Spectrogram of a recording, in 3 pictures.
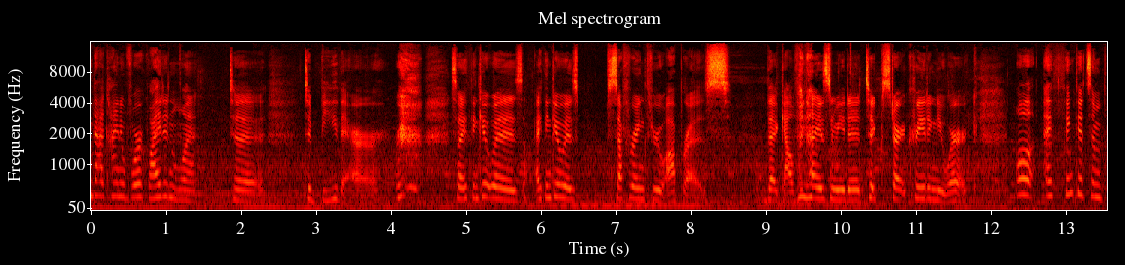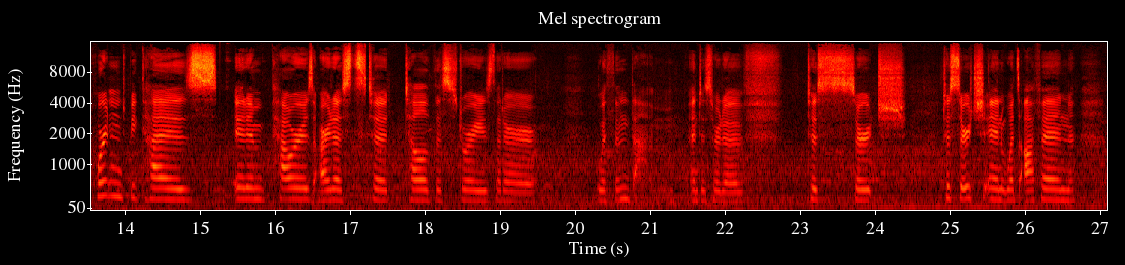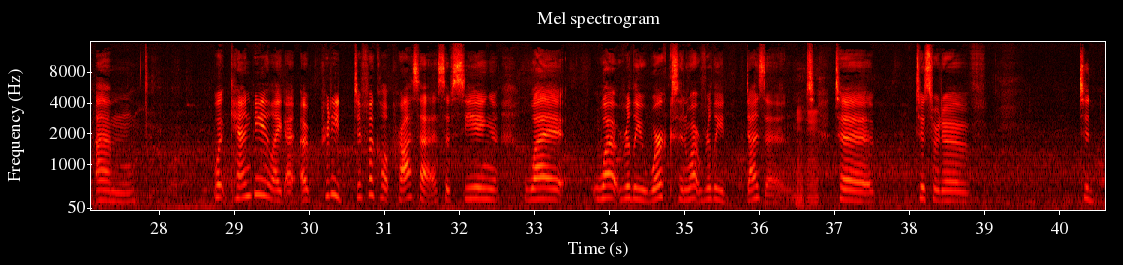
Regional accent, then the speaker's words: Santa Fe, New Mexico, United States; I'm from Santa Fe, New Mexico

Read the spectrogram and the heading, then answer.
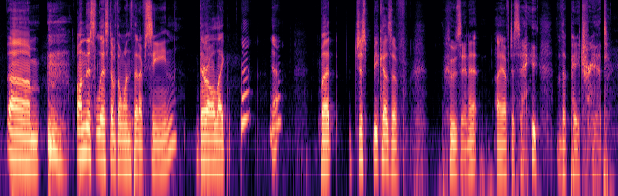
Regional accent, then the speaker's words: Wyoming, United States; I'm from Wyoming

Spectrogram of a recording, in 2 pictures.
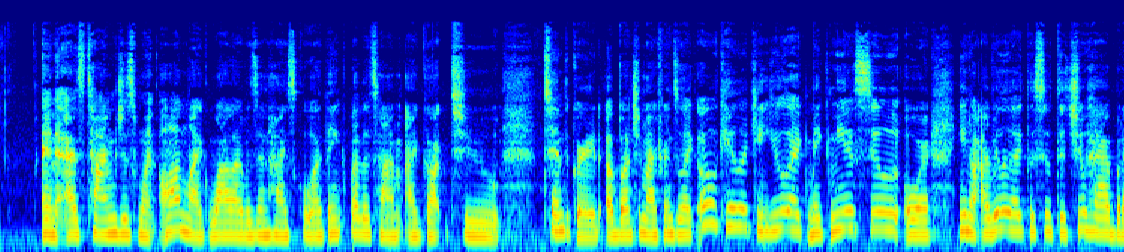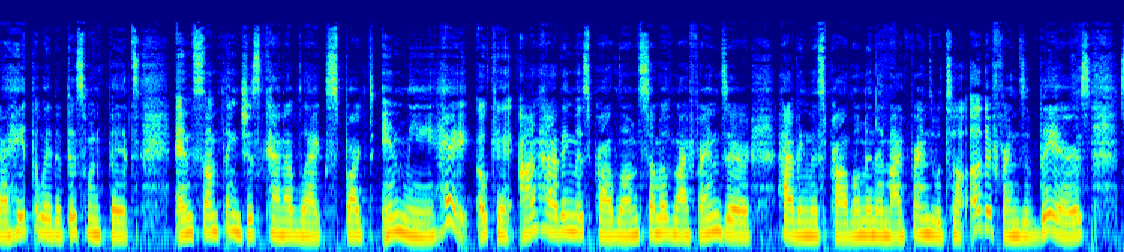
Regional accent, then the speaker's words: the South, United States; I'm from the South, so every time summer would come around or spring break would come around

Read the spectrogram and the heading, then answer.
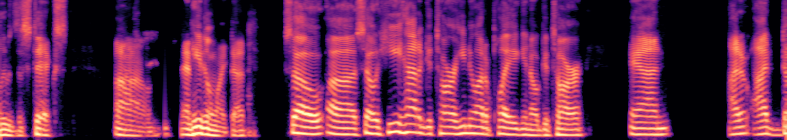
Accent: Los Angeles, California, United States; I grew up in Hollywood

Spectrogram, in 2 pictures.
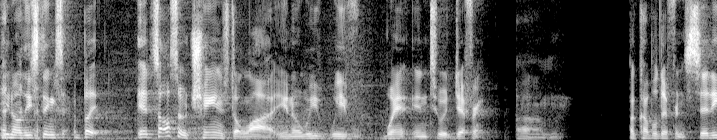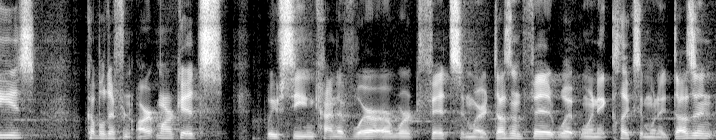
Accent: Orlando, Florida, United States; now in Los Angeles, United States; I'm from Orlando, Florida, technically

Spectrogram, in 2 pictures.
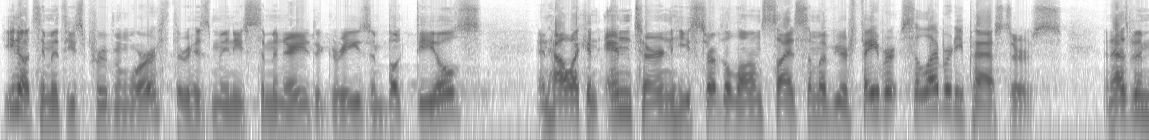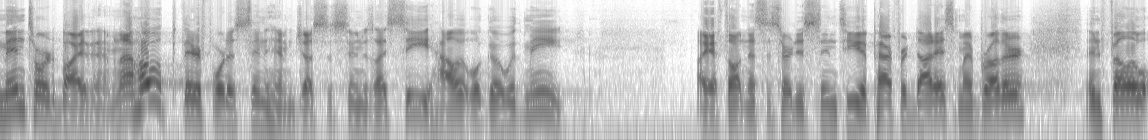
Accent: the South, United States; accent: southern; That's my southern accent

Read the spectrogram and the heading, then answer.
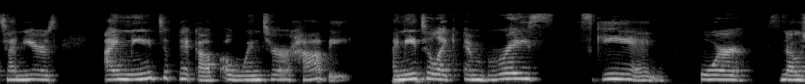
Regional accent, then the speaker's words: Grand Rapids, Michigan, United States; I'm from Grand Rapids, Michigan

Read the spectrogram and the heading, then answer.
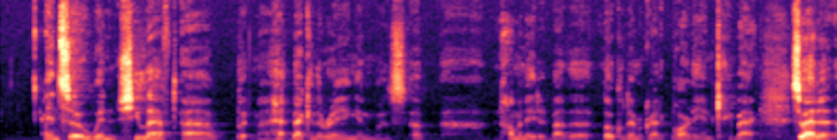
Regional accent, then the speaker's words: Charlotte, North Carolina, United States; moved away as an adult; now in Raleigh, United States; I was actually born and raised in Charlotte.

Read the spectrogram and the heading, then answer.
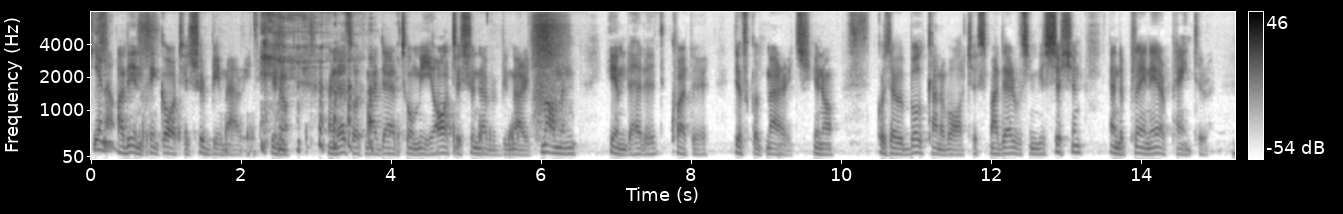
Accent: Gothenburg, Västra Götaland, Sweden; English is a second language; I'm from the West Coast.

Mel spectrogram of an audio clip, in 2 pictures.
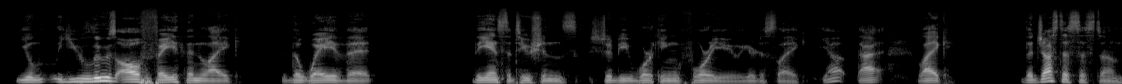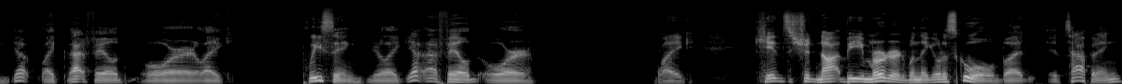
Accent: United States; it is our civic duty as American citizens

